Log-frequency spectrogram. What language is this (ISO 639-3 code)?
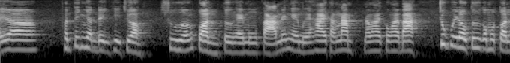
vie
